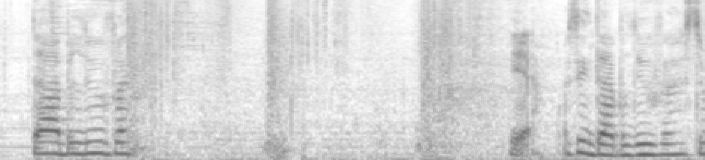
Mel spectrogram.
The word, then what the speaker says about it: Dabe Luvvaz: Yeah, I think Dabe Luvvaz is the right pronunciation.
